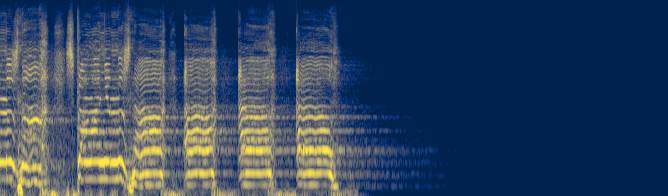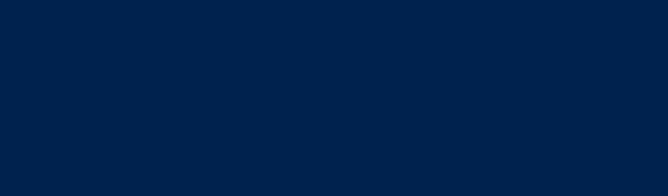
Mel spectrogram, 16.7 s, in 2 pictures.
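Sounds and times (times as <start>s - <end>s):
a cappella cover singing: 0.0s - 5.2s.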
